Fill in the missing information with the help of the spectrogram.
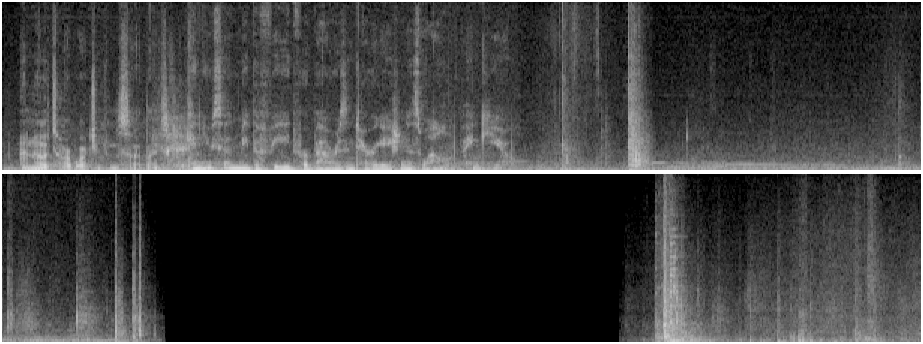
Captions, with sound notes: I know it's hard watching from the sidelines, Kate-- Can you send me the feed for Bauer's interrogation as well? Thank you. [Door opened]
